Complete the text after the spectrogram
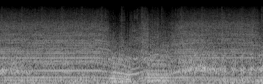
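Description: A racing car engine drops sharply in pitch and then climbs again.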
